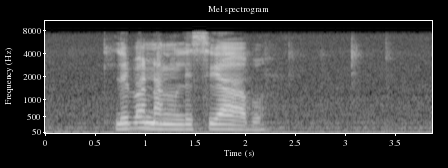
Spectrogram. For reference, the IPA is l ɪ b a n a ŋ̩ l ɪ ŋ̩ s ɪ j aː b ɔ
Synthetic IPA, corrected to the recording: l ɪ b a n a ŋ̩ l ɪ s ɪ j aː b ɔ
